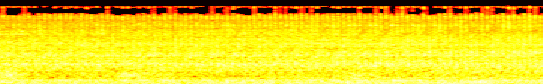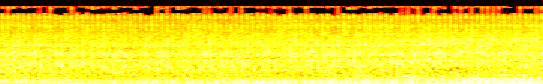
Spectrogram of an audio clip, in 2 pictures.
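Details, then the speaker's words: Toyota Vios petrol engine after its thick oil sludge was cleaned out, first start, still warming up with the aircon off: calm idle with a smooth low hum and no ticking. The earlier typewriter-like ticking is gone and the oil indicator went out. Normal idle. "Ano? Tahimik na. Wala na yung typewriter. Kalmado na."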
